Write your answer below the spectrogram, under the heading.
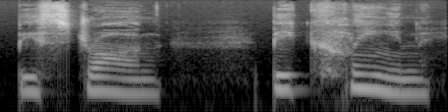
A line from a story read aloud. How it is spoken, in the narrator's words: he whispered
